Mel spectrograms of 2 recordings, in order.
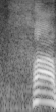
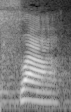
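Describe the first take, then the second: First: It begins with a soft th sound. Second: It begins with a plain s sound. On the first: The speaker calls it right. "Kan huruf sa" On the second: The speaker calls it wrong. "bukan sa"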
